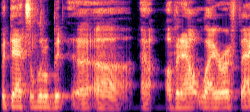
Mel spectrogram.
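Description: Using an unremarkable speaking voice, a man talks at a fairly quick pace and fairly high pitch with ordinary pitch variation. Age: 60s. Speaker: doctor. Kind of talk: interview.

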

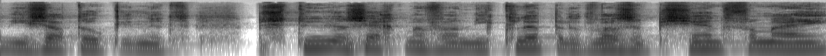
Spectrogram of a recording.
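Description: A man speaks at a moderate pace with a medium pitch. His voice is somewhat breathy, and his intonation stays fairly even. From Netherlands, Eindhoven (Brabant). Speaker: gynaecologist, professor. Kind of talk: interview. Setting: at home.

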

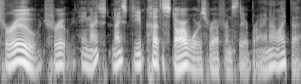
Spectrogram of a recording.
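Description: A man's ordinary speaking voice, fairly low in pitch, with ordinary pitch variation, a dry, close sound with no echo, and a very clean recording over a silent background. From Texas, Houston (Katy). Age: 20s. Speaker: web developer. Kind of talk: casual interview chat.

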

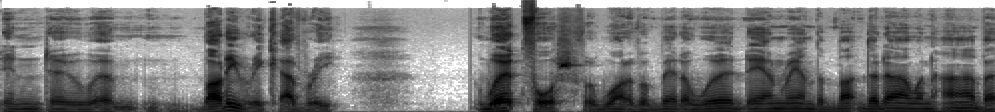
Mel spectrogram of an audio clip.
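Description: With an Australian accent, a man speaks at a fairly slow pace, his voice very deep and low. His tone is dark and mellow, with vocal fry. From Melbourne, Australia. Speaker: war veteran and school parent. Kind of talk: oral history interview. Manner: halting.

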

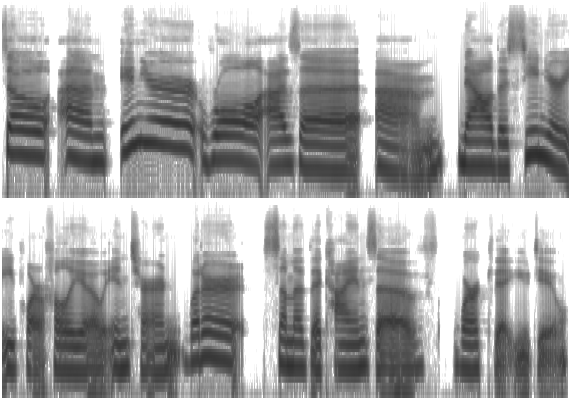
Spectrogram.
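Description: A very slow, very evenly loud delivery with hardly any pauses, in a very clean recording with a silent background and a dry, close sound free of echo. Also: woman. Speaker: podcast host. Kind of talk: interview conversation.

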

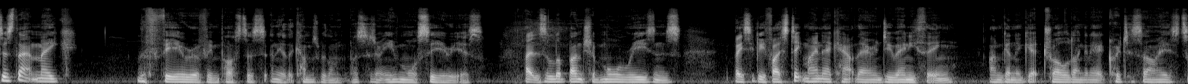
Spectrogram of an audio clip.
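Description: Here a man talks with an English accent. His pace is very fast. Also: medium pitch for a man, ordinary pitch variation. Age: 50s. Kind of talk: casual interview. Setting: studio.

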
